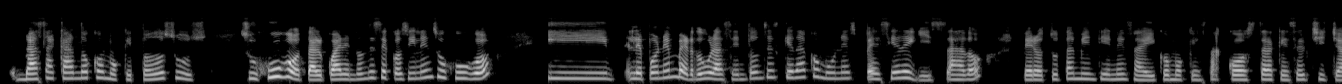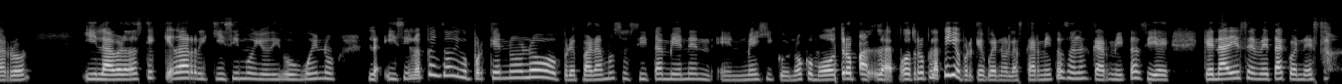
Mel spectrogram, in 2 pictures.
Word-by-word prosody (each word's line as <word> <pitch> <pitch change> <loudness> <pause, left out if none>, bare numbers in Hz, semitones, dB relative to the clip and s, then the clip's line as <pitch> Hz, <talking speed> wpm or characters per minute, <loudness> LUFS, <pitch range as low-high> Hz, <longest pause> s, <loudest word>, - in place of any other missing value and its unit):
va 245 +2 +4
sacando 280 +1 -1
como 295 -8 -2
que 220 -1 -8
todos 240 +5 -2
sus 255 -5 -7 0.3
su 270 -2 -4
jugo, 340 -5 +6
tal 215 0 +4
cual, 230 0 +5
entonces 245 +6 -5
se 310 -1 0
cocina 270 +2 -4
en 335 - -4
su 335 -3 -1
jugo, 275 -2 +3 0.6
y 275 -3 -4
le 270 -1 +1
ponen 280 +6 -1
verduras, 245 -4 +2
entonces 280 +8 -7
queda 320 +1 -1
como 335 -6 -5
una 275 +1 -7
especie 285 -1 -2
de 300 0 +3
guisado, 225 - -3 0.4
pero 215 0 +1
tú 235 +2 -8
también 260 0 -5
tienes 240 0 -7
ahí 200 -1 -2
como 220 0 -5
que 215 - -11
esta 205 - -9
costra 220 +1 +1
que 215 -1 -7
es 205 - -12
el 225 - -4
chicharrón, 210 +1 -2 0.5
y 245 0 -1
la 230 -1 +8
verdad 235 +1 +5
es 250 - -11
que 300 0 -4
queda 290 +1 +7
riquísimo. 270 0 -5
Yo 240 -2 -2
digo: 235 0 -4
"bueno", 260 +2 -4 0.3
la - - -1
y 250 -2 -5
si 270 - -6
lo - - +2
he - - -2
pensado, 420 -2 -1
digo, 330 -7 -2
¿por - - -2
qué 285 - +1
no 305 +2 -1
lo 320 -4 +4
preparamos 220 +5 -1
así 250 -1 -9
también 245 +1 -1
en 245 -4 -5
en 200 +1 -9
México, 230 -2 -5
no? 225 +4 -2
Como 235 -5 0
otro 265 +4 +5
pla 235 -2 +4
otro 255 +3 +2
platillo, 430 +9 +5
porque, 215 +1 -2
bueno, 210 -1 -1
las 195 +1 -5
carnitas 225 +6 -2
son 275 -1 0
las 280 0 -4
carnitas 235 +5 0
y, 225 - +2
eh, 220 -1 0 0.3
que 240 - +5
nadie 255 +4 +7
se 285 -3 0
meta 245 +2 +4
con 235 -3 -2
eso. 235 +2 -3
250 Hz, 195 wpm, -22 LUFS, 225-280 Hz, 0.6 s, la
